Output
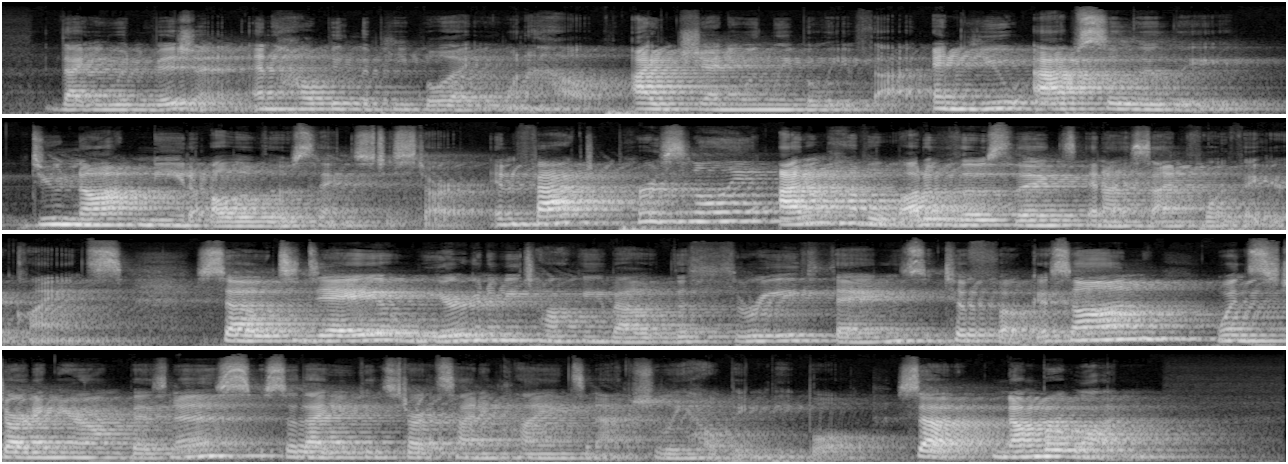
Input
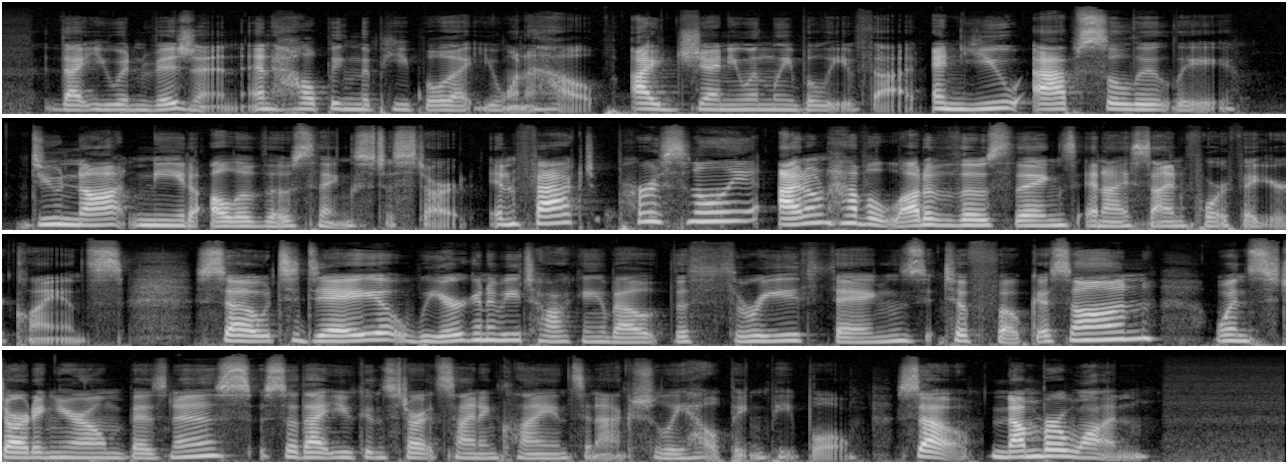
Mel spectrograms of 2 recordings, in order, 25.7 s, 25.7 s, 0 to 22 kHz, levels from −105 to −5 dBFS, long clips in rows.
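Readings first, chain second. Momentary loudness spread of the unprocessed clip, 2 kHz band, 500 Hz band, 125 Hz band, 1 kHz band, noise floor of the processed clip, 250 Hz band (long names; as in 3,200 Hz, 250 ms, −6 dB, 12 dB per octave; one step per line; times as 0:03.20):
14 LU, +5.5 dB, +5.5 dB, +6.0 dB, +5.5 dB, −45 dBFS, +6.0 dB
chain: spring reverb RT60 1.3 s, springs 46/51 ms, chirp 65 ms, DRR 0 dB
level +2.5 dB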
